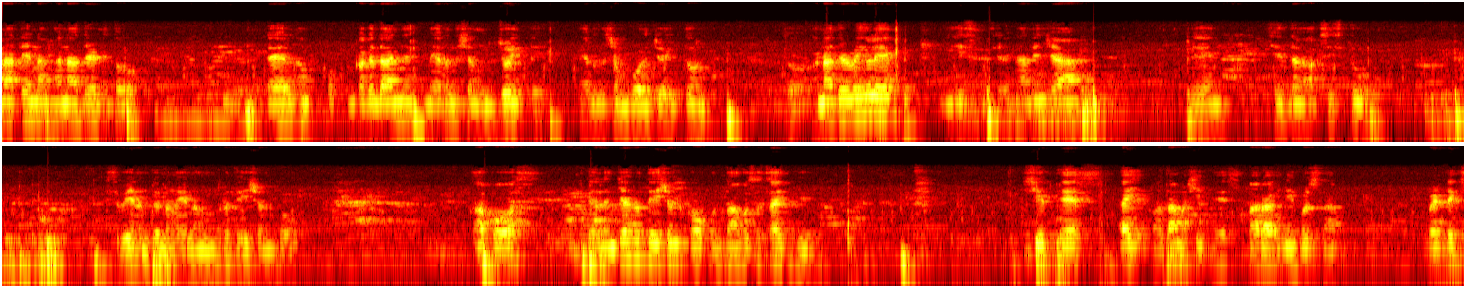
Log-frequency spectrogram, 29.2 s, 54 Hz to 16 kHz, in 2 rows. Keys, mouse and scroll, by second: 9.0 1, 9.9-10.5 drag, 13.7 drag, 14.7 4, 15.1 click, 16.2 r, 17.7-19.0 drag, 20.0 click, 20.4 e, 23.1 s, 25.6 s.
